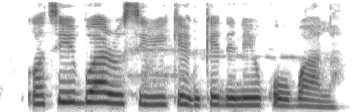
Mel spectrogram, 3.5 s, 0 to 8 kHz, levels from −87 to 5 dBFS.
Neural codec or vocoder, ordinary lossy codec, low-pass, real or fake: none; none; 7.2 kHz; real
